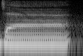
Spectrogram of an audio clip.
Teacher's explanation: alif tidak memiliki sifat gunnah. Makanya enggak boleh keluar dari hidung. Jadi enggak boleh ja, tapi ja.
